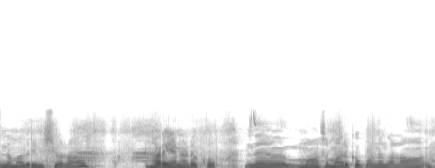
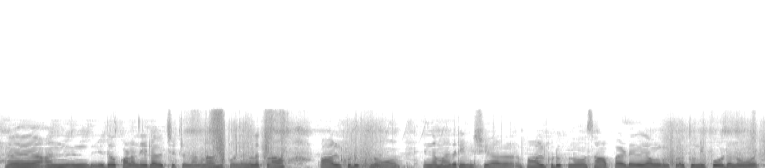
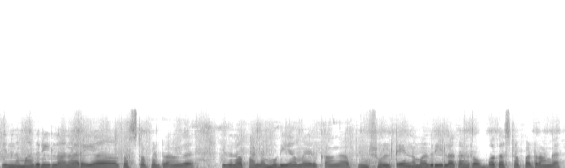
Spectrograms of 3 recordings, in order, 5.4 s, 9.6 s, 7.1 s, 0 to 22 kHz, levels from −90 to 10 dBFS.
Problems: constant background noise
